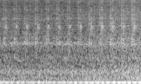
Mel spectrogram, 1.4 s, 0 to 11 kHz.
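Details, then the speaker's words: 2017 Jeep Grand Cherokee SRT 6.4L Hemi V8 at idle, oil level fine: steady, regular knock about six or seven a second over a deep rumble; engine knocking, motor judged bad and needing replacement. "Problem is, based on that noise, that's the motor knocking. So I think he would have to replace this motor."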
